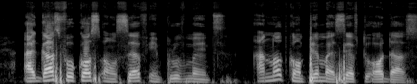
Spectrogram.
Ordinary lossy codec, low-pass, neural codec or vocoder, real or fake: none; none; vocoder, 48 kHz, 128 mel bands, Vocos; fake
